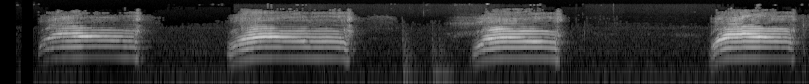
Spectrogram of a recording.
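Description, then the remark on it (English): A cat named Duarte meows four times in drawn-out, insistent cries spaced a second or two apart, fairly loud, with a low steady hum underneath and no talking. “Well, you know who else hated it? It's my cat, Duarte.”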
